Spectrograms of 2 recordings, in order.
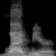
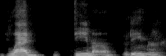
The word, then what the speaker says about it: Vladimir: it looks like it's vladimir it rot but that's not how he said his name it's um it rhymes with redeemer so vlad deemer redeemer nope no bukov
